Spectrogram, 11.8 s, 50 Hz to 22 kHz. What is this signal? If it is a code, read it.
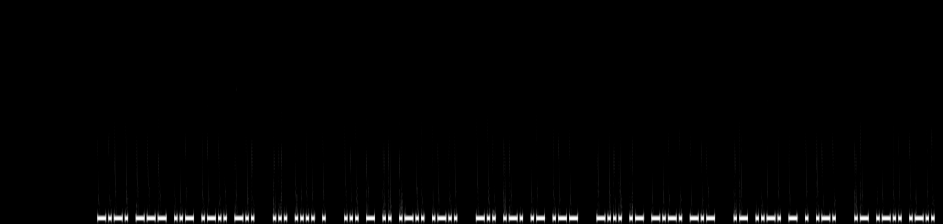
Morse code, heard as a keyed tone, about 34 wpm, 700 Hz. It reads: COULD SHE STILL DRAW BACK AFTER ALL
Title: Sentences from Top 1000 Words - Review Part 1 - 35wpm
